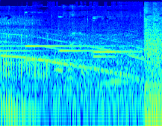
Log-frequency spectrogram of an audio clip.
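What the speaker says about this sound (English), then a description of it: "But sirens are just a lullaby to this Rip Van Winkle." A siren wails with a falling pitch, fairly distant, over low background rumble, followed by a sudden louder noise at the end.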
